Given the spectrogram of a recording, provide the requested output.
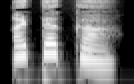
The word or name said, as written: ಅಟಕ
